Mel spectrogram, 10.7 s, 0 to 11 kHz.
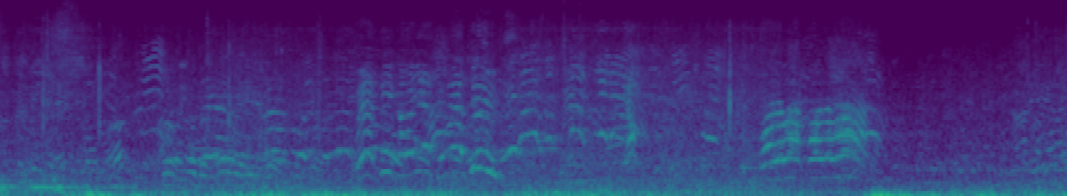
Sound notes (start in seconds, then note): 2.9 players yelling in foreign language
